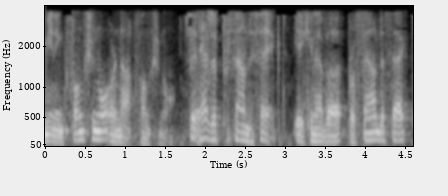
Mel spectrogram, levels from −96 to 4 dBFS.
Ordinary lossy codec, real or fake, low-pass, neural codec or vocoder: MP3, 24 kbps; fake; 3.6 kHz; codec, 16 kHz, 16 kbps, FunCodec, trained on LibriTTS, 50 frames a second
